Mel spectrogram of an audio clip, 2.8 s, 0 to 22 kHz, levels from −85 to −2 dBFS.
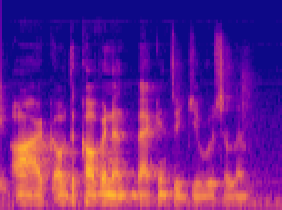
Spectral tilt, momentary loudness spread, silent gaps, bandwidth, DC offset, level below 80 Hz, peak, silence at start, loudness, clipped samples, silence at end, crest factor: -5.5 dB/octave; 13 LU; none; 14.5 kHz; under 0.1%; -58 dBFS; -4 dBFS; 0 s; -24 LUFS; under 0.1%; 0.25 s; 20 dB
